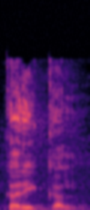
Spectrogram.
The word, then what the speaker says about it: करिकाल: जैसे चौथा सवाल है कि सर्वाधिक शक्तिशाली शासक चोलों का कौन है, तो इसका उत्तर है करिकल या कारिकल, प्रोनाउंसिएशन जैसे भी है, करिकाल बोल देते हैं या कारिकल बोल देते हैं।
